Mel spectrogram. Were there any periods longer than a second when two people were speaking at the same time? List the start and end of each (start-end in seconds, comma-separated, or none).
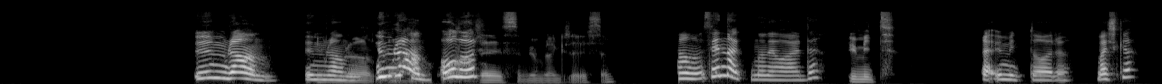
3.1-4.8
